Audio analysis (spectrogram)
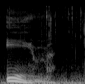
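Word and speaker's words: Eyam: Fast forward three centuries, the year 1665, the place, a sleepy Darbisher settlement called Ayam. two syllables that locals pronounce em, though the rest of England will soon pronounce it in awe.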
